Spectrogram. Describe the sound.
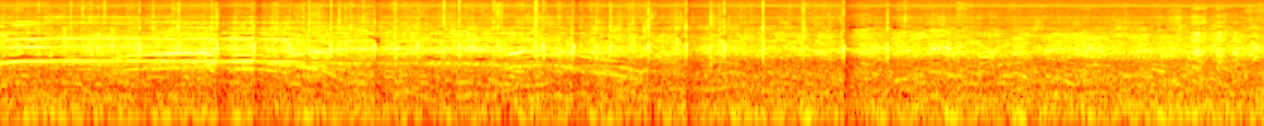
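A crowd cheers and shouts to welcome a Colombian athlete arriving at an event in Roberval. Lively whoops and excited calls ride over a constant background of chatter and babble throughout.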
